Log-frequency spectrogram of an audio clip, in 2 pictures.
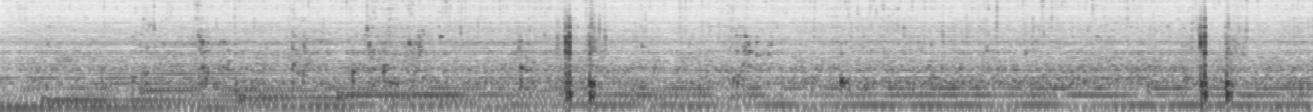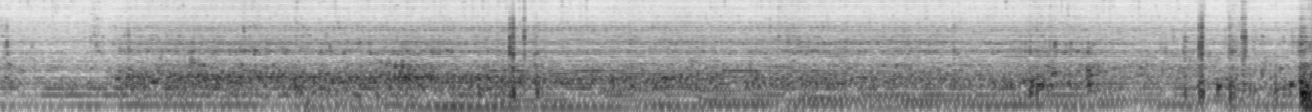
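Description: Water rumbles steadily, heard from underwater.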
